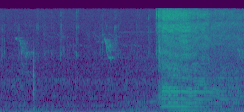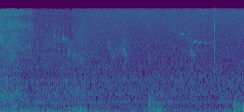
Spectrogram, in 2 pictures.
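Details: Buff-tailed bumblebee queens foraging for nectar and pollen in spring. A loud, low droning buzz with stacked harmonics sweeps past for about two seconds, then fades into a quiet outdoor background with faint low rumble and a few soft clicks.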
